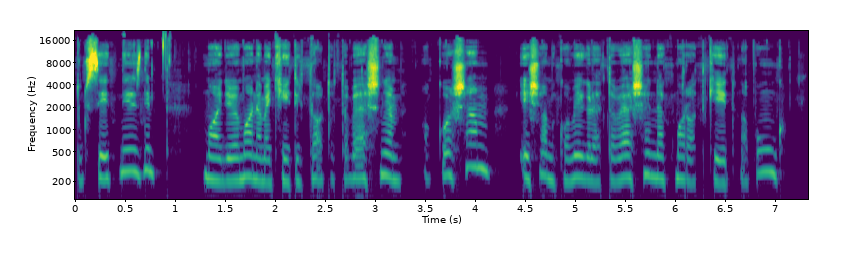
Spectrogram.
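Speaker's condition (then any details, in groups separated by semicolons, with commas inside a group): Deafness; congenital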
